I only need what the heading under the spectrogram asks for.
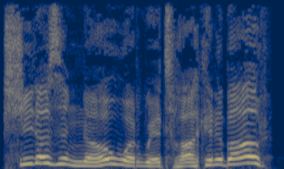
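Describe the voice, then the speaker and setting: A cocky young man with a short fuse, pitched up and loud, as a male reader puts him on. The sound is dry and close. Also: animated, normal speed, dry recording. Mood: smooth. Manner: smooth then hollering. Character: cocky young man who loses his temper.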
